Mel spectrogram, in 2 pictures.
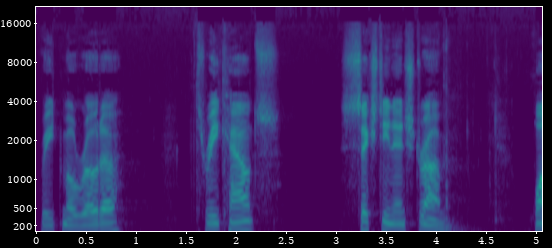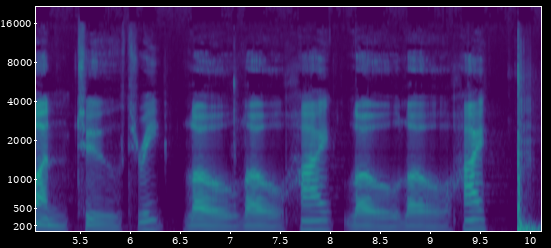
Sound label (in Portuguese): Ritmo roda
